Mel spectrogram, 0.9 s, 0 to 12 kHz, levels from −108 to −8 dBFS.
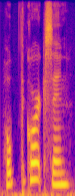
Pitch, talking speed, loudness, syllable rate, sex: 225 Hz, 255 wpm, -17 LUFS, 4.4 syllables/s, female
